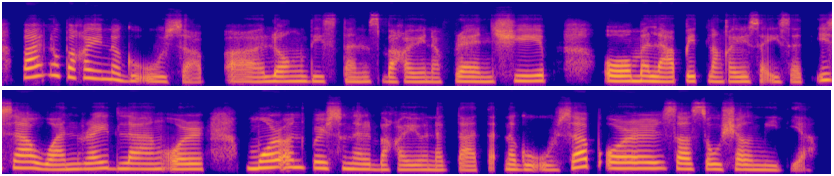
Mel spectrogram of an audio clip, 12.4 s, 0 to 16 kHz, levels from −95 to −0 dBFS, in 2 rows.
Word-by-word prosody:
Paano 455 Hz, +3 st, +4 dB
ba 390 Hz, -, +4 dB
kayo 365 Hz, -2 st, +1 dB
nag-uusap, 230 Hz, -7 st, -4 dB, 0.2 s
ah, 200 Hz, +1 st, -4 dB
long 220 Hz, 0 st, 0 dB
distance 205 Hz, -1 st, -7 dB
ba 200 Hz, -, -1 dB
kayo 195 Hz, 0 st, -4 dB
na 190 Hz, -, -6 dB
friendship 215 Hz, +3 st, 0 dB, 0.4 s
o 225 Hz, -1 st, +5 dB
malapit 220 Hz, 0 st, +1 dB
lang 205 Hz, -1 st, -5 dB
kayo 205 Hz, 0 st, -1 dB
sa -, -, -5 dB
isa't 200 Hz, -1 st, -9 dB
isa, 275 Hz, 0 st, +2 dB
one 220 Hz, -1 st, +1 dB
ride 245 Hz, +1 st, 0 dB
lang 235 Hz, -1 st, 0 dB
or 230 Hz, 0 st, +1 dB, 0.3 s
more 285 Hz, +4 st, +7 dB
on 305 Hz, -, +2 dB
personal 250 Hz, -3 st, 0 dB
ba 205 Hz, -, -3 dB
kayo 200 Hz, 0 st, -3 dB
nagtata 190 Hz, -1 st, -5 dB
nag-uusap 205 Hz, -, +2 dB
or 255 Hz, 0 st, +3 dB
sa 235 Hz, -3 st, +2 dB
social 220 Hz, -1 st, 0 dB
media? 195 Hz, -2 st, -7 dB
225 Hz, 160 wpm, -23 LUFS, 205-255 Hz, 0.4 s, more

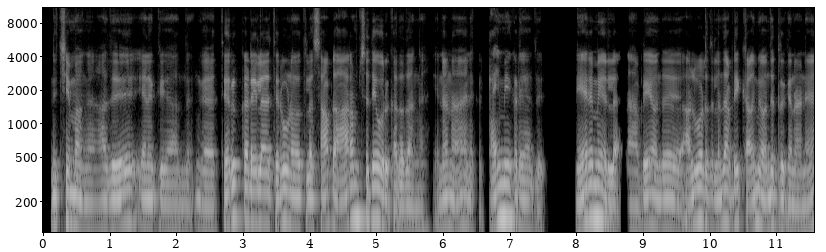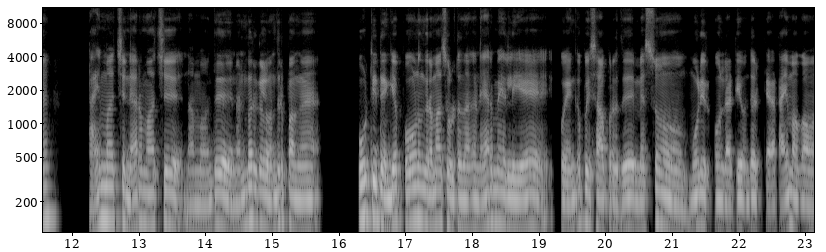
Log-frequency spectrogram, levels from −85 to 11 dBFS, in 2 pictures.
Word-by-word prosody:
நிச்சயமாங்க. 110 Hz, -2 st, 0 dB, 0.2 s
அது 105 Hz, +1 st, +2 dB, 0.4 s
எனக்கு 105 Hz, -1 st, -1 dB, 0.2 s
அந்த 95 Hz, 0 st, -5 dB, 0.2 s
தெருக்கடையில 130 Hz, 0 st, +2 dB, 0.2 s
தெரு 105 Hz, +3 st, +1 dB
உணவகத்துல 110 Hz, -2 st, +1 dB
சாப்பிட 115 Hz, +3 st, 0 dB
ஆரம்பிச்சதே 140 Hz, +1 st, +1 dB
ஒரு -, -, +3 dB
கதைதாங்க. 90 Hz, -1 st, -2 dB, 0.2 s
என்னன்னா 105 Hz, +1 st, -1 dB
எனக்கு 95 Hz, -5 st, -7 dB
டைம்மே 140 Hz, +7 st, +4 dB
கெடையாது. 105 Hz, -3 st, -3 dB, 0.6 s
நேரமே 140 Hz, +7 st, +4 dB
இல்ல. 95 Hz, 0 st, +2 dB, 0.2 s
நான் 95 Hz, -1 st, -6 dB
அப்படியே 110 Hz, +5 st, +1 dB
வந்து 105 Hz, 0 st, 0 dB, 0.3 s
அலுவலகத்துல 115 Hz, -1 st, +1 dB
இருந்து 125 Hz, +5 st, +1 dB
அப்படியே 125 Hz, +2 st, 0 dB
கிளம்பி 110 Hz, +6 st, +1 dB
வந்துட்டு 110 Hz, +1 st, -1 dB
இருக்கேன் 95 Hz, -2 st, 0 dB
நானு. 90 Hz, +2 st, -3 dB, 0.8 s
டைம் 135 Hz, +4 st, +1 dB
ஆச்சு. 135 Hz, 0 st, -2 dB
நேரம் 115 Hz, +3 st, -1 dB
ஆச்சு. 115 Hz, +1 st, -1 dB, 0.3 s
நம்ம 95 Hz, 0 st, -4 dB, 0.5 s
நண்பர்கள் 120 Hz, +1 st, +1 dB
வந்து 105 Hz, +1 st, 0 dB
இருப்பாங்க. 105 Hz, -2 st, 0 dB, 0.9 s
கூட்டிட்டு 145 Hz, -1 st, +4 dB
எங்கயோ 130 Hz, +5 st, +4 dB
போகணும்ங்கற 125 Hz, -1 st, +2 dB
மாரி 125 Hz, 0 st, +1 dB
எதோ -, -, -4 dB
சொல்லிட்டு 110 Hz, -2 st, +1 dB
இருந்தாங்க. 105 Hz, 0 st, 0 dB
நேரமே 125 Hz, +3 st, 0 dB
இல்லையே. 105 Hz, 0 st, +3 dB, 0.3 s
இப்போ -, -, -15 dB
எங்க 105 Hz, +4 st, -2 dB
போய் 120 Hz, -3 st, 0 dB
சாப்பிடுறது? 105 Hz, -1 st, 0 dB, 0.2 s
மெஸ்ஸும் 105 Hz, +5 st, -1 dB, 0.4 s
மூடி 115 Hz, +1 st, +1 dB
இருக்கும். 105 Hz, -, -4 dB
இல்லாட்டி 100 Hz, +2 st, 0 dB
வந்து 110 Hz, -, -1 dB, 0.2 s
ட -, -, -2 dB
டைம் 110 Hz, +5 st, 0 dB
ஆகும் 100 Hz, -2 st, -1 dB
110 Hz, 145 wpm, -23 LUFS, 100-125 Hz, 0.9 s, டைம்மே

